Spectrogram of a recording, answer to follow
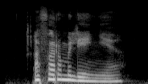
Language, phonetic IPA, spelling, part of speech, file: Russian, [ɐfɐrˈmlʲenʲɪje], оформление, noun, Ru-оформление.ogg
- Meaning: 1. filing (of documents) 2. formatting 3. decoration (e.g., of showcases) 4. design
